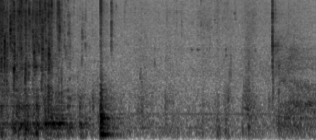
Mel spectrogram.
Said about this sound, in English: So I'm putting that in the sink, washing off my hand from the residue.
